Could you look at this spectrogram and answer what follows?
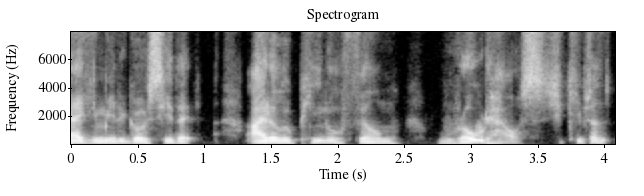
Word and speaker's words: Ida Lupino: I know the name and I forgot how to pronounce it correctly. Ida Lupino.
